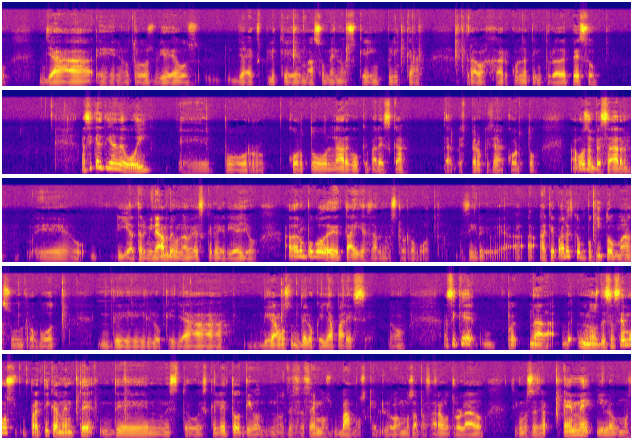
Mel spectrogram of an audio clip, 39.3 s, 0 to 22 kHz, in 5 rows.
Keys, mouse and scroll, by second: 1.0 scroll down 2, 1.6-3.2 drag, 3.7 Tab, 5.0 ctrl+n, 5.7 Tab, 6.5-7.8 drag, 8.7-10.6 drag, 11.2-11.8 scroll up 1, 12.0 scroll down 1, 18.2-21.4 drag, 21.5-21.9 scroll up 1, 22.0 scroll down 1, 23.3 shift+scroll down 1, 23.4 shift+click, 24.2 shift+scroll down 1, 24.6 shift+click, 25.2 shift+click, 26.0 click, 26.8-27.1 scroll up 1, 27.3 shift+click, 28.0 shift+right click, 31.7 right click, 32.5 ctrl+Tab, 33.6-34.2 scroll down 2, 34.3 scroll up 2, 35.0 scroll down 2, 38.4 m.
